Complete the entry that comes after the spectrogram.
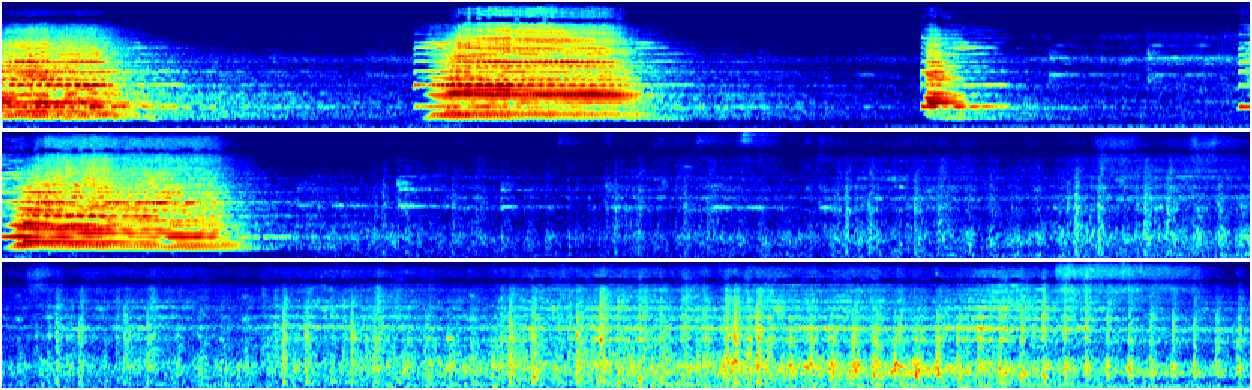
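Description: New Jersey Transit commuter train sounding its multi-note horn in four blasts, long, long, short, long: the standard signal for a grade crossing ahead. The train then passes with a growing rumble and clatter of wheels on the rails that peaks near the end.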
